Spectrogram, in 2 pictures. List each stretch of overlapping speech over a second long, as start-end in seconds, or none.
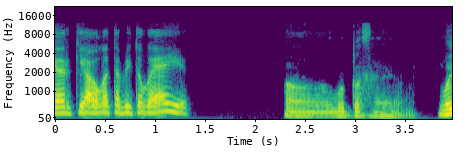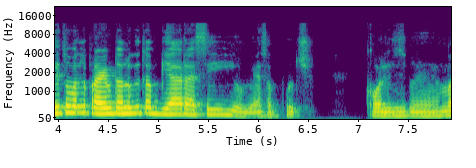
none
